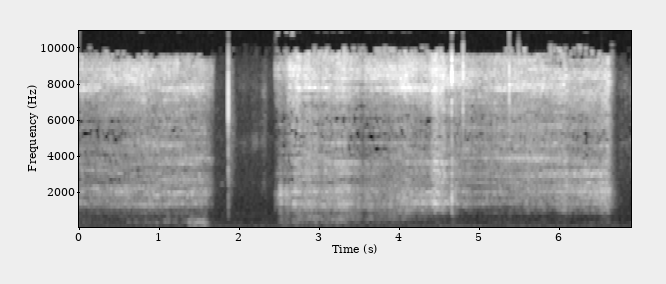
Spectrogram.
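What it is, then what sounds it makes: Styrofoam ring being brushed. The bristles of a small paintbrush are brushed across a large, white, solid styrofoam wreath ring resting on a table. The result is a soft, bright, hissy scratching in two long strokes, separated by a brief quieter pause with a couple of faint ticks, before the brushing stops.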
